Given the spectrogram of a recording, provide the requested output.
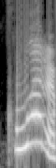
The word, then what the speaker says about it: quarter: Quarter past. The spelling is quarter past, but we say quarter. Quarter. The R is silent.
